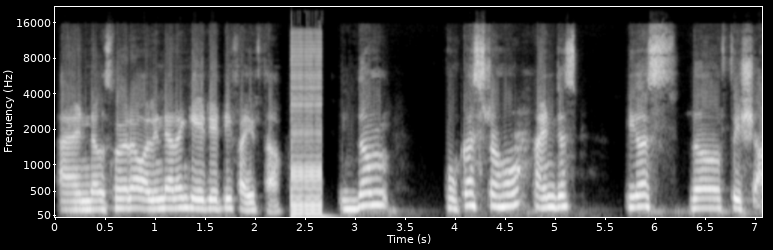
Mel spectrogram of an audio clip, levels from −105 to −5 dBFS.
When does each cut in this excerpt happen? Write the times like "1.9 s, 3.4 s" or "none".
2.4 s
